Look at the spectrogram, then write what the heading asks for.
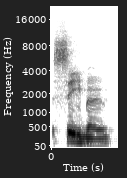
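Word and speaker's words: Symeou: Harry Simu is pronounced Simu, like I thought.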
